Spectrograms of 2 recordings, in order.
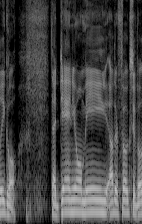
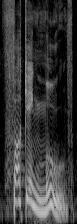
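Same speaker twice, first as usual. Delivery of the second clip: angry; 9 semitones higher, much slower than usual. Real, not acted. Angry rant at the FDA.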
